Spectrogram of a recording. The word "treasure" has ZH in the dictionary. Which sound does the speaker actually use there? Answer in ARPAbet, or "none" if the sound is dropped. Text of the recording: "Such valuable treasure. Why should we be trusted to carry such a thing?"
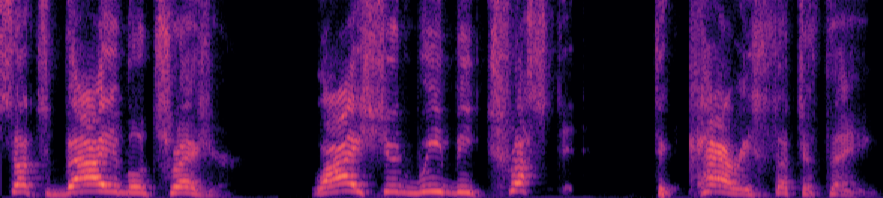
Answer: ZH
